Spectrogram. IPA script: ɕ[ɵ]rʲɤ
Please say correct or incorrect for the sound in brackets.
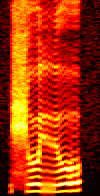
correct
